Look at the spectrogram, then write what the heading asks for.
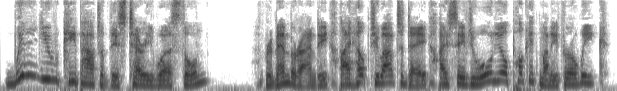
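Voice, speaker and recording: A man's voice: a little high, wildly swooping pitch, normal speed, husky, dry recording, studio quality, pitched above the performer's own voice, full character voice. A man voicing a bossy, scornful schoolgirl who is snappy and demanding in a children's story.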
